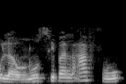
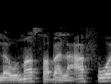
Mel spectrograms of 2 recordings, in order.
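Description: First: نصب as "nusiba", العفو as "al-'afwu"; passive-verb version. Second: نصب as "nasaba", العفو as "al-'afwa"; active-verb version. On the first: Teacher offers reader the other option, passive voicing. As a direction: say نصب with u then i, العفو ending in -u. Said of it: "أو". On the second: Teacher offers reader a first option, active voicing. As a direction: say نصب with a-vowels, العفو ending in -a. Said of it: "يعني أنت إما تقول". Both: Shown as a demonstration.

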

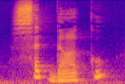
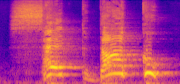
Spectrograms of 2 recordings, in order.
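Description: First: Said in the usual way. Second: Very slow, high, loud proclamation; proclamation triomphale. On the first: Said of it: "qui lut". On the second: A narrator's reading. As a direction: announce it like a slogan in big letters. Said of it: "broda dessus en grosses lettres". (proclamé lentement, fort et haut)

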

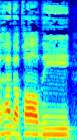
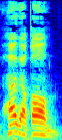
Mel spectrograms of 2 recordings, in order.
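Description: First: Slow قاضي with long final ee; ya kept. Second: قاض closed on the consonant, louder; ya dropped. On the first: Teacher shows the permitted alternative, qadi with long ee. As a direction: draw out the ya of قاضي. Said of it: "ويجوز الوقف عليه بإثبات الياء". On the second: Teacher shows the majority's pause, qaad without ya. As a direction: end firmly on the d of قاض, no ee. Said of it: "تحذف الياء". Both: Shown as a demonstration.

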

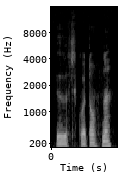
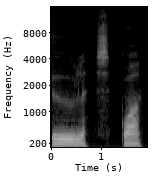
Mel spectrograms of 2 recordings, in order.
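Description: First: Said in the usual way. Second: "ul squatona" slowly, with gaps between syllables; syllable-by-syllable pronunciation. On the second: Shown as a demonstration. Teacher showing the L sound with the U, slowly sounded out. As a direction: stretch "ul squatona" into separate sounds. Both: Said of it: "pronounce the L sound with the U like this".

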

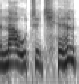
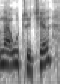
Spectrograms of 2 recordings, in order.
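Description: First: "nauczyciel" with exaggerated misplaced stress on NA; wrong stress on nauczyciel. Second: Said in the usual way. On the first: Shown as a demonstration. Expert shows an absurd error, "nauczyciel" stressed on its prefix. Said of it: "No i nie mówimy". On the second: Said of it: "tylko nauczyciel".

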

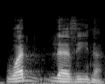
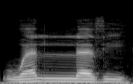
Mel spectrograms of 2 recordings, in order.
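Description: First: "والذين" with the lam pressed hard and cut short; over-hard lam. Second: "والذي" with a smooth, gently held double lam; balanced lam. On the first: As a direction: hit the doubled lam in "والذين" too forcefully. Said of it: "باللام في شدة فأقول والذين". ("والذين" بلام شديدة) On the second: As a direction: glide slowly through the lam of "والذي". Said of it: "ولكن أقول والذي". ("والذي" بلام مشددة دون مبالغة) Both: Shown as a demonstration.

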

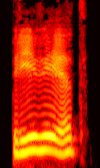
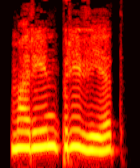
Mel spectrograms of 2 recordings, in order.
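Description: First: Cool, level greeting; not too friendly. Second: Cheery greeting, pitched higher; cheerful. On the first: Younger sister answering Larisa, not too friendly. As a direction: return the greeting without much welcome. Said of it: "не слишком дружелюбно ответила". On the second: Larisa greeting her younger sister, feigned cheerfulness. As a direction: greet brightly, putting on good cheer. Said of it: "Хотя говорила Лариса жизнерадостно". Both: A narrator's reading.

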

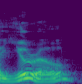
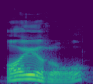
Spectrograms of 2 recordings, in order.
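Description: First: Euro said "YOO-roh"; English pronunciation. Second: Euro said "OY-roh"; German pronunciation. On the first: Teacher shows what not to say, English YOO-roh. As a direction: start Euro with English "you". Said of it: "So we don't say". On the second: Teacher corrects learners' Euro, German OY-roh. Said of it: "So we don't say Euro". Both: Shown as a demonstration.

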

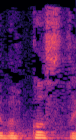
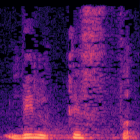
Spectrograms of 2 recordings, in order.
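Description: First: بالقسط with the sin wrongly thickened like a sad; mock the heavy sad sound; emphatic sad instead of sin. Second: بالقسط slow, with a thin, clear sin and a heavy qaf; clear light sin, slow. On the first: Teacher mimics a student saying sad for sin. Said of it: "أمال بتقول لي بالقسط ليه". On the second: Teacher gives the correct sin in بالقسط. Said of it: "يبقى السين إيه". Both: Shown as a demonstration.

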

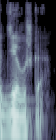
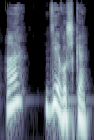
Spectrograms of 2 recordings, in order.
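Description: First: Said in the usual way. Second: Девушка said high and loud with scorn; scornful stress. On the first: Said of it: "выделила слово". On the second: A narrator's reading. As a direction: lean on девушка with contempt. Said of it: "презрительно выделила слово «девушка»". (презрительный нажим на слово «девушка»)

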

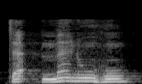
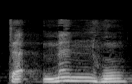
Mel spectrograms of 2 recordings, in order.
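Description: First: تأمنه with u after ن, "ta'manuhu"; wrong vowelled Nun. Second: تأمنه with ن closed straight into hu; correct vowelless Nun. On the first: Teacher showing what to avoid in تأمنه, "ta'manuhu". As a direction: add a damma on the ن of تأمنه. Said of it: "وإياك من ضمه". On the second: Teacher modelling تأمنه, vowelless ن. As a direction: keep the ن still in تأمنه, "ta'manhu". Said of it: "لاحظ بعد ذلك سكون حرف النون". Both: Shown as a demonstration.

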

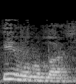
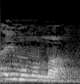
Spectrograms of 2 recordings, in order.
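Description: First: إيم الله opened with long i, "iymunu llah"; kasra on the hamza. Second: أيمن الله opened with a, "aymunu llah"; fatha on the hamza. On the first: Teacher citing the rarer form, إيم الله begun with i. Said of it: "وقد سمع الكسر". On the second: Teacher giving the well-known form, أيمن الله begun with a. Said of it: "المشهور فيها الفتح". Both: Shown as a demonstration.

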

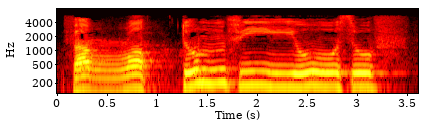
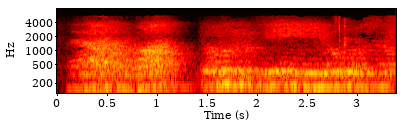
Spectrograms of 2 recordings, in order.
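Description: First: فرطتم في يوسف chanted slowly; sung, intone فرطتم with ط merging; sung, slow Quran recitation. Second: Distant group chant; faint repeat; class echoing from afar. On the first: Shown as a demonstration. Sung, teacher reciting for repetition. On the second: Real, not acted. Students chanting back فرطتم في يوسف. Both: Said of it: "بتعيدوا وراي".

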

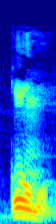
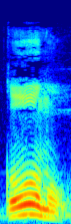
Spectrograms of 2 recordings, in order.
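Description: First: Said in the usual way. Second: Loud command with "قوموا" barked out and falling; commanding call. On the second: Shown as a demonstration. Teacher ordering a group to stand, loud command.

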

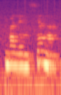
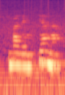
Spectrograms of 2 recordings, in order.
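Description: First: Valenciana as "valensiana"; seseo. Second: Said in the usual way. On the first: Shown as a demonstration.

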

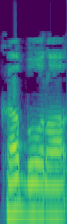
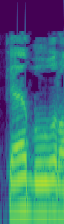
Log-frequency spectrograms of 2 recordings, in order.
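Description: First: "كبر" with k darkened to "kɑ"; wrong heavy kāf. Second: Loud, clear "كبر" with thin "ke"; light kāf. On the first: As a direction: thicken the first syllable of "كبر". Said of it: "لا نقول كبر". («كبر» بتفخيم الكاف) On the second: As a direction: start "كبر" light and fronted. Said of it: "نرقق الكاف". («كبر» بترقيق الكاف) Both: Shown as a demonstration.

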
